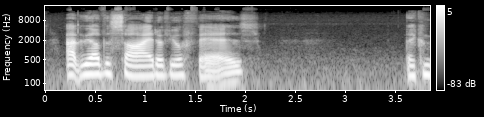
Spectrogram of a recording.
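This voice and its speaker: A voice with a British accent speaks with lively intonation. The recording is very clean, with a silent background. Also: woman. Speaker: vlogger. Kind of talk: vlog. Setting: outdoors. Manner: soft-spoken.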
